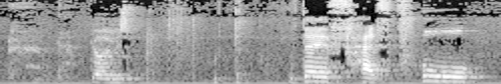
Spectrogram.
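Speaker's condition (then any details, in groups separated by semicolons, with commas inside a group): Stammer; audible stammer; repeated sounds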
